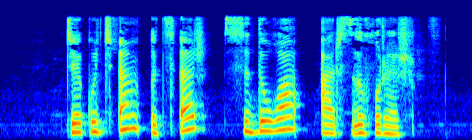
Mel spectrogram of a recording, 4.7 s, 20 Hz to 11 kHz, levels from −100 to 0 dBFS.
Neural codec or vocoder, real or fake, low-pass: none; real; 7.2 kHz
